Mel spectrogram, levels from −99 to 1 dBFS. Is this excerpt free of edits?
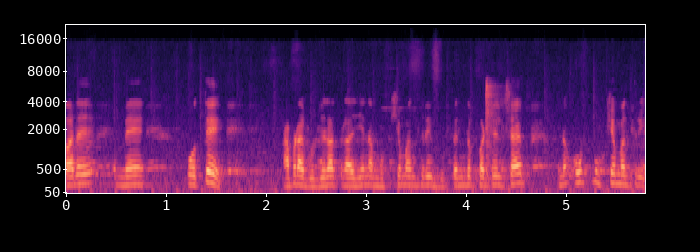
yes; 0 cuts

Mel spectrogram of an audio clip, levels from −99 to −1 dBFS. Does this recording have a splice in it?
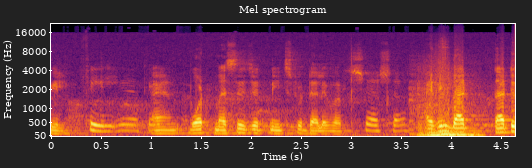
yes; 1 cut; at 3.6 s

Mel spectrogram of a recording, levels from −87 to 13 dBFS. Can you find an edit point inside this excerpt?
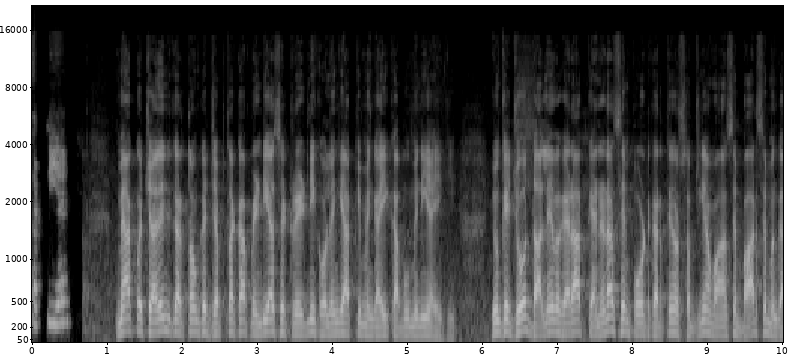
yes; 1 cut; at 0.9 s

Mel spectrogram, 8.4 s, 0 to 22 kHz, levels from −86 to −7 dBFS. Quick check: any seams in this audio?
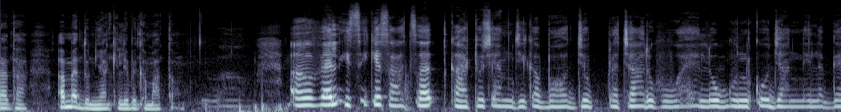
no; 0 cuts

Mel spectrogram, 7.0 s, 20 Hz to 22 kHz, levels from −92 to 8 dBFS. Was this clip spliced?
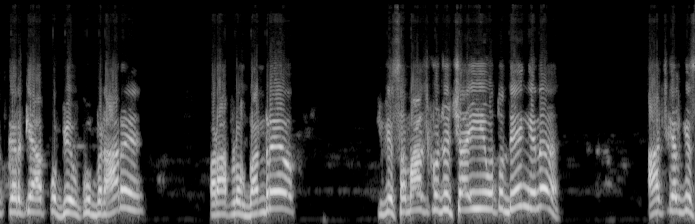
no; 0 cuts

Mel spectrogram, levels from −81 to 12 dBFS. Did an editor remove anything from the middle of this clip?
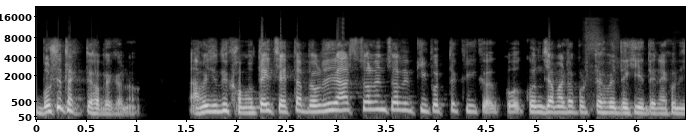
no; 0 cuts

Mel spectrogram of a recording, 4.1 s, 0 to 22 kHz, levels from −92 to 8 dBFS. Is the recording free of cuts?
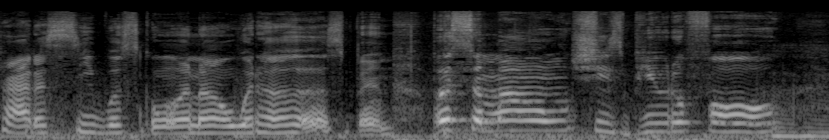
no; 1 cut; at 2.0 s

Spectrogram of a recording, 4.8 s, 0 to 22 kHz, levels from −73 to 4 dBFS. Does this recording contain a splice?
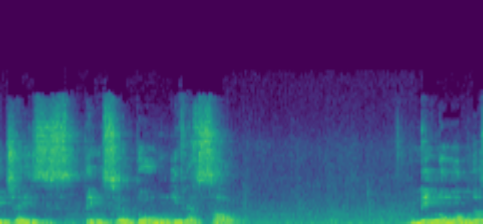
no; 0 cuts

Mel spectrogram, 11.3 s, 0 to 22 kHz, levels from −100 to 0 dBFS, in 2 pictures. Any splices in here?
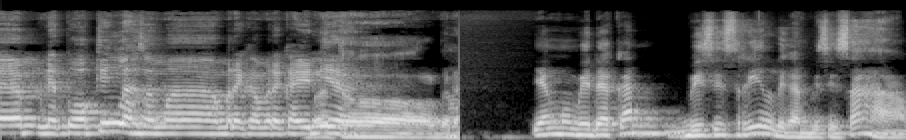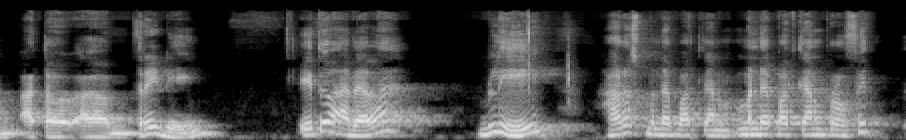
yes; 1 cut; at 2.9 s

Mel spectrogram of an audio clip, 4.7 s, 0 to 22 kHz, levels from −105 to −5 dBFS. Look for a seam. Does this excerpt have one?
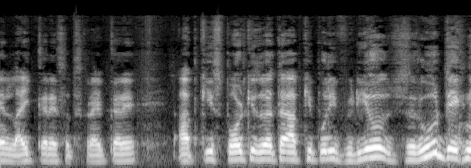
no; 0 cuts

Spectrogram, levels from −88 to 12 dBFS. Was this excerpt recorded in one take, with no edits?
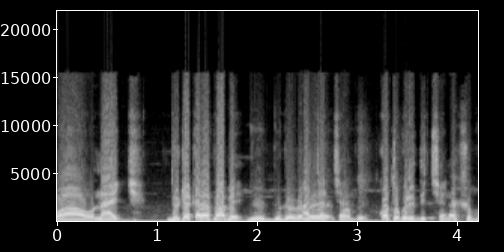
yes; 0 cuts

